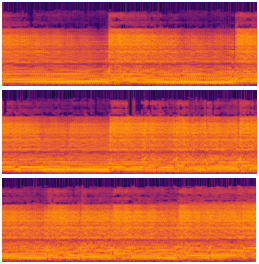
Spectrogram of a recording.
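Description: Doom/stoner metal music: heavily distorted electric guitars and bass playing slow, sustained chords that change every second or two, then move more often after about five seconds.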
